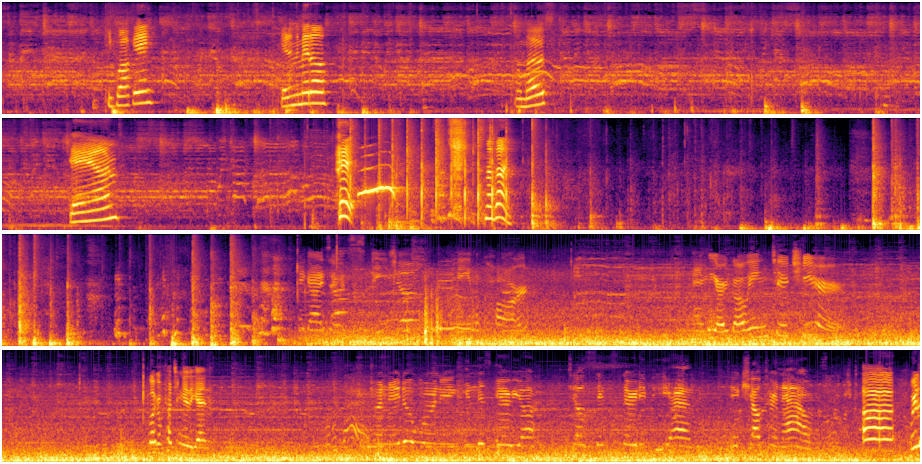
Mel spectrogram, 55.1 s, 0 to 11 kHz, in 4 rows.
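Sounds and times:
children tumbling on floor mat: 0:21.6 - 0:31.9
car interior rumble: 0:32.0 - 0:55.0.

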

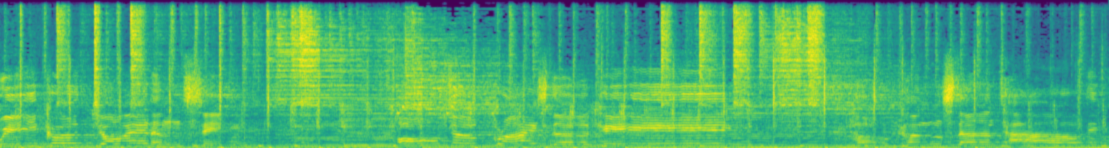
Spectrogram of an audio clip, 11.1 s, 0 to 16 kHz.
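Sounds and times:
wavering lead melody: 0:00.0 - 0:10.0
drum kit with cymbals: 0:00.0 - 0:11.0
live band playing: 0:00.0 - 0:11.0.

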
